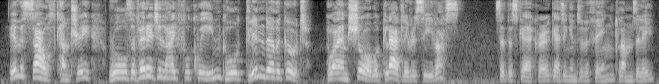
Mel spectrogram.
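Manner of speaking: mildly lofty elder; lightly voiced Scarecrow. A narrator's reading. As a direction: counsel the newcomer wisely. Scarecrow suggests.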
